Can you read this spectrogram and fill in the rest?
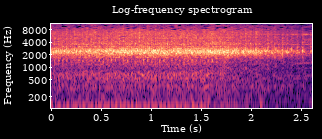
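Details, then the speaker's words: Toyota Hilux 2KD diesel with code P0488 and power loss traced to throttle body wiring: after the repair, the idle dies away evenly when the key is turned off. The throttle body now closes before shutdown, giving a smooth stop unlike before. "Oh cara matinya itu smooth saat Oke kayak matikan kunci"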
